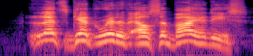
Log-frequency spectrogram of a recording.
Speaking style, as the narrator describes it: shouted

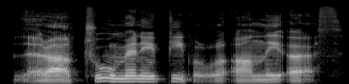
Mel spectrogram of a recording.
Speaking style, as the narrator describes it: he said gloomily

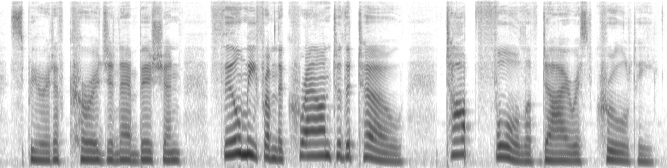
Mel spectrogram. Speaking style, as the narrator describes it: she growled to herself

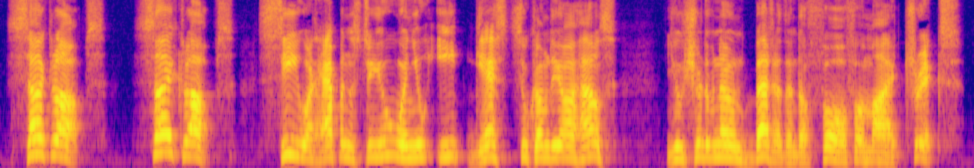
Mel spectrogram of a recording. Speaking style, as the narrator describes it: Odysseus began to shout

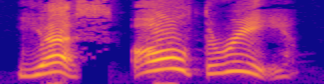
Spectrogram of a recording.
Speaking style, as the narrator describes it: The farmer yelled back

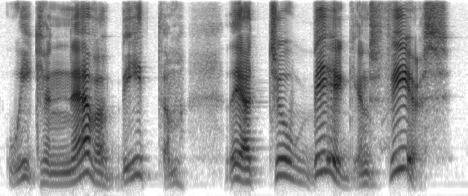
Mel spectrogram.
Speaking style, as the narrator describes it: They began to murmur among themselves

